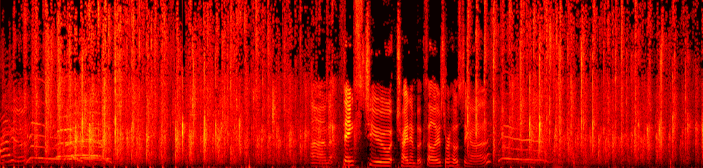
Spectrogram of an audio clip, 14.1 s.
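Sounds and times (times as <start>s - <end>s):
voices and whoops: 0.0s - 2.3s, 9.8s - 11.5s
audience clapping: 0.0s - 7.2s, 9.3s - 14.0s
speech: 6.8s - 10.4s.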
